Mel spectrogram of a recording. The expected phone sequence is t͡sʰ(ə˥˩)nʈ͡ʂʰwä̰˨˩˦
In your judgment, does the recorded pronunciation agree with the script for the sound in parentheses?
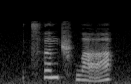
no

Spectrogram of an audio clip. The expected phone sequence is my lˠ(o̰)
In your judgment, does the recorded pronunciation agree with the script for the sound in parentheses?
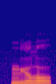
no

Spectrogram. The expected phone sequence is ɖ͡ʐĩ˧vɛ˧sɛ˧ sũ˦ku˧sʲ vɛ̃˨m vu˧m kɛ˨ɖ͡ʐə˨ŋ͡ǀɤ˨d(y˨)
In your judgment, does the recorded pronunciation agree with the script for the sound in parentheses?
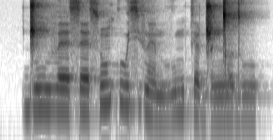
no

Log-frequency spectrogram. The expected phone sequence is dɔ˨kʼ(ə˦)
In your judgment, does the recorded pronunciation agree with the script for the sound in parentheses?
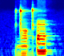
yes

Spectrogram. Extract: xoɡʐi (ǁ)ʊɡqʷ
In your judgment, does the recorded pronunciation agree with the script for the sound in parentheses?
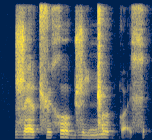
no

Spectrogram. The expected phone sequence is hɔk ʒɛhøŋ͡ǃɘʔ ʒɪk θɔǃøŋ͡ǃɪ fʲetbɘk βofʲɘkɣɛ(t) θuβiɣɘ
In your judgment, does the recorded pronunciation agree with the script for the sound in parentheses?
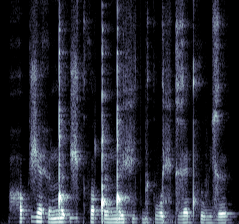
yes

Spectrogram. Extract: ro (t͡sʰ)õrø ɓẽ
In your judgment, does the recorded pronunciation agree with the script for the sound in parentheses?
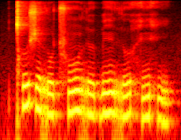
no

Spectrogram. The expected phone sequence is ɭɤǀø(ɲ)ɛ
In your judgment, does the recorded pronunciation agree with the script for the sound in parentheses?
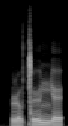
yes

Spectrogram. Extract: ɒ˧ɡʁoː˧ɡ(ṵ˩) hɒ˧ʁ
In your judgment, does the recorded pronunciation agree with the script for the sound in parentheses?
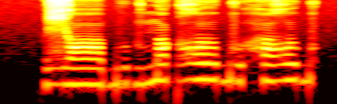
no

